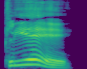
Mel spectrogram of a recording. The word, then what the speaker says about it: Plié: Well, what if I told you it's spelled P-L-E with an accent? Aigu. – Plié.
